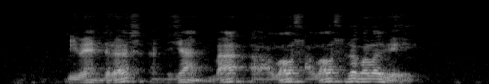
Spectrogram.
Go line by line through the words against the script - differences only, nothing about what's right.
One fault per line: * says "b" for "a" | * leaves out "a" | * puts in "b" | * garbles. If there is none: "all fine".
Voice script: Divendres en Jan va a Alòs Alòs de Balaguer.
all fine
